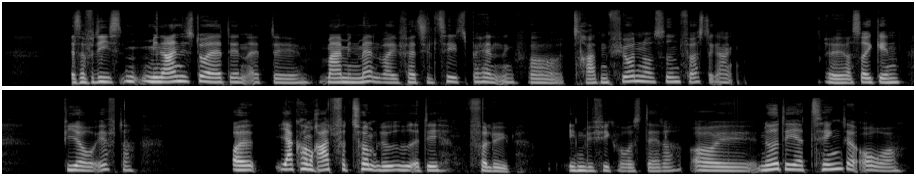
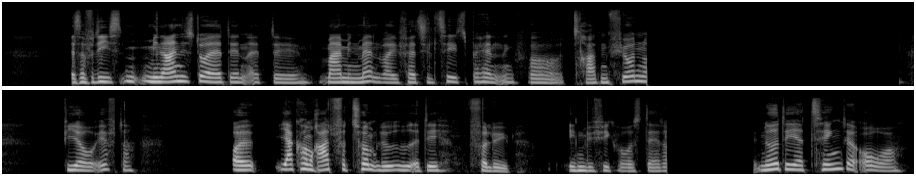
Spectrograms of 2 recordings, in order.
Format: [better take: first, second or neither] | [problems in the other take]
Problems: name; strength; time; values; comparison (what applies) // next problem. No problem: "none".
first | audio cutting out; at 6.5 s for 2.5 s and at 16 s for 1 s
